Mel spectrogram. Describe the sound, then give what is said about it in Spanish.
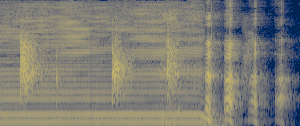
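A voice imitates poop falling right into the toilet bowl: a steady buzzing hum for about two seconds, then a quick run of four or five short, descending plopping vocal sounds. “eh la, mierda cae justo en el bate.”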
